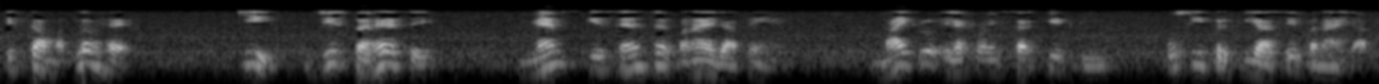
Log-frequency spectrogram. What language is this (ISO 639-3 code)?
hin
